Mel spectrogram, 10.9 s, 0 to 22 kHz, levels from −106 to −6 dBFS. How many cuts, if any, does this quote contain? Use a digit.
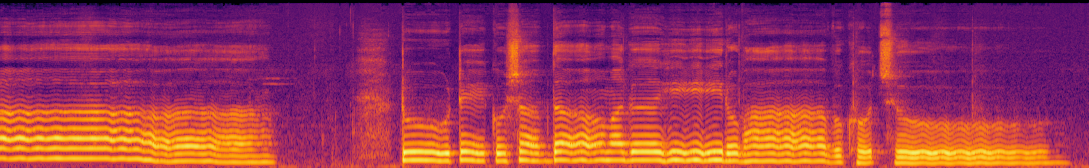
0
